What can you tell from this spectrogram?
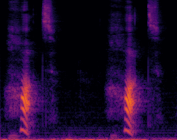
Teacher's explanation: the H and hot comes from the throat and is close to the Portuguese R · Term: strong R sound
